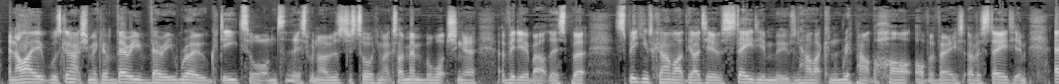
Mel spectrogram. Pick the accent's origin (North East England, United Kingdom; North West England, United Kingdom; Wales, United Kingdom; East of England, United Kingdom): North West England, United Kingdom; Manchester; I think it's very different to actually if you're from the area. I grew up in Manchester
